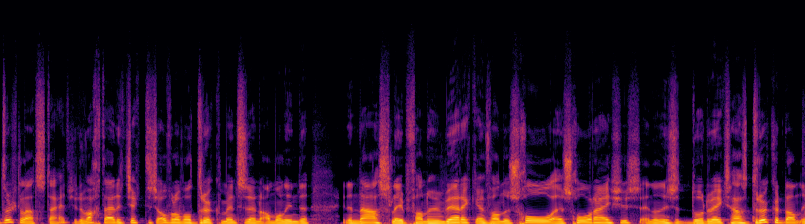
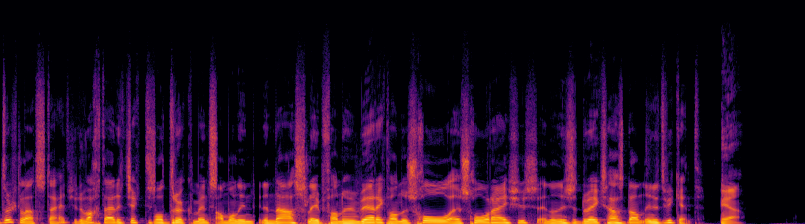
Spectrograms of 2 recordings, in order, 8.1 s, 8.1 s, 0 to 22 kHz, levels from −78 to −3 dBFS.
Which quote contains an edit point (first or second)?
second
